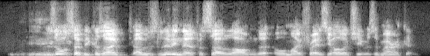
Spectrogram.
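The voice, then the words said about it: English accent. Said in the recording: “you have the English accent”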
